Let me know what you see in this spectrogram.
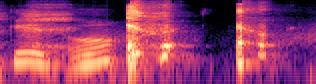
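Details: Infant with a lingering cough, in the morning: two short, sharp cough bursts after a brief vocal sound.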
